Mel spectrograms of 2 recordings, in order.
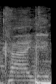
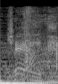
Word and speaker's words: Kanye: Now all I need is y'all to pronounce my name. It's Kanye, but some of my plastics still say Kane.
